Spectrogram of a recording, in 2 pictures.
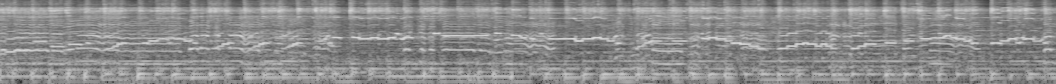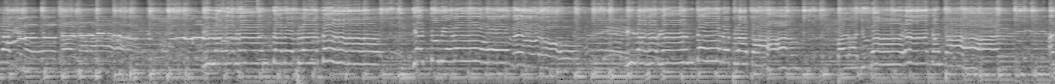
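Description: Spanish folk cuadrilla playing live: strummed guitars and lutes under a high, winding melody line, with a rattling percussion beat, running without a break.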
